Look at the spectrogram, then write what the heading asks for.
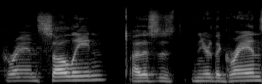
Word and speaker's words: Grand Saline: This is, someone said it's pronounced Grand Saline.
